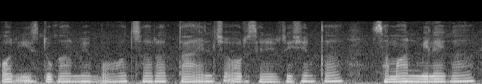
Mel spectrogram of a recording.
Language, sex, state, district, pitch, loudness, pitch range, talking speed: Hindi, male, Tripura, Dhalai, 130 Hz, -15 LUFS, 125-135 Hz, 150 wpm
